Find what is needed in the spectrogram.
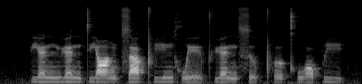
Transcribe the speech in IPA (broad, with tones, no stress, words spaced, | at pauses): pjɛ˦nmɥɛ˥˨nt̪jɑ˥˨ŋ t͡sä˦pʰi˦n xwḛ˨˩ɪ̯pʰɥɛ˥˨nsɹ̩˨˩ pʰɤ˦kʰwɔ˨˦ pi˥˨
